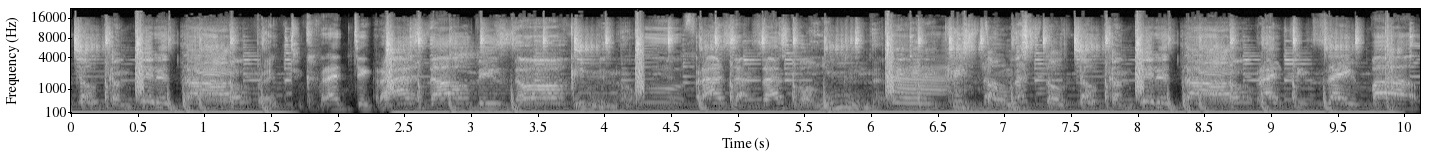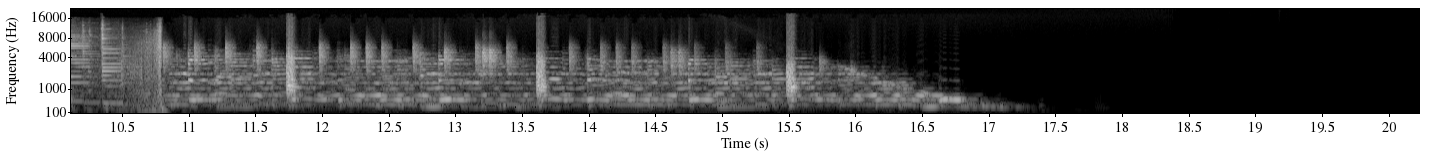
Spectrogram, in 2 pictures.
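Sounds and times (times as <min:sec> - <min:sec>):
low bass tone at 41 to 46 Hz: 0:00.0 - 0:01.7, 0:02.4 - 0:10.1.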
